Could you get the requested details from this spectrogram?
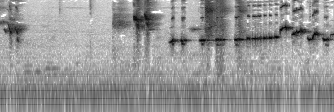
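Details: Oriental magpie-robin lure song for provoking other magpie-robins: a short warble, a pause, scratchy bursts, then a run of steady whistled notes rising slowly into looping slurred phrases.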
